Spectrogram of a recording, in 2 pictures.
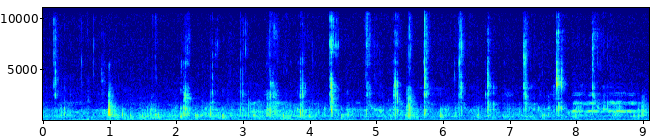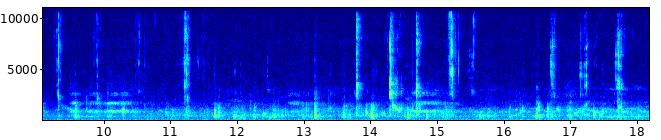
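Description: Faint close-up eating sounds: a person chewing a mouthful of masala dosa, with many small wet mouth clicks and smacks at an irregular pace.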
